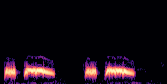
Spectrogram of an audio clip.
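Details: Spotted dove calling during trapping in Gia Lai's wild mountain forest, Central Highlands, Vietnam. Two phrases are heard, each a clipped low hoot followed by a drawn-out, gently falling coo. The setting is otherwise quiet.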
